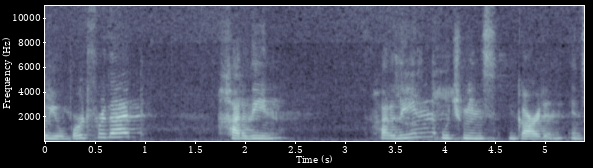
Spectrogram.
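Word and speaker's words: jardín: Jardin jardin which means garden in Spanish. So the jota is always pronounced like the flu H.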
